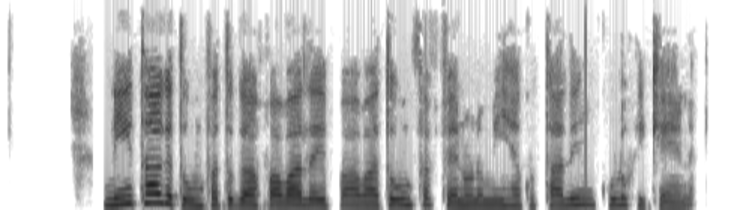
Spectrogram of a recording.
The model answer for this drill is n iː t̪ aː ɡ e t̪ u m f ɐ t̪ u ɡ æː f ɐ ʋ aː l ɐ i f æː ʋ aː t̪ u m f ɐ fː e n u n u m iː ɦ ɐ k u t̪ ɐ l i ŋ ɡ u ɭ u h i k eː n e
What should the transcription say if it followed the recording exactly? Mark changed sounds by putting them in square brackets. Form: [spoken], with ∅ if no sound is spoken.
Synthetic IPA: n iː t̪ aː ɡ e t̪ u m f ɐ t̪ u ɡ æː f ɐ ʋ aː l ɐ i f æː ʋ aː t̪ u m f ɐ fː e n u n u m iː ɦ ɐ k u t̪ ɐ l i ŋ [k] u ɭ u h i k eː n e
